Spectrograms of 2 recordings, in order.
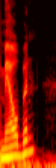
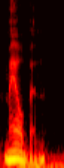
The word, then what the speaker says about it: Melbourne: Uh, they're from Melbourne. Uh, make sure you don't pronounce the R very strongly.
